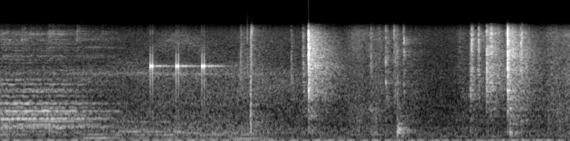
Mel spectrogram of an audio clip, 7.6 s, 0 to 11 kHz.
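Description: Music playing from a homemade MP3 player built into a stone, fading out in the first second or two. A little later come three short high electronic beeps, then scattered clicks and knocks.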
